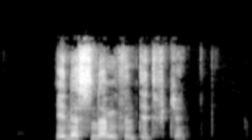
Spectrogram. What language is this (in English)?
Kabyle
